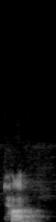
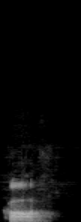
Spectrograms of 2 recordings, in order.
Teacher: We have an unrounded mid-low back vowel versus a rounded mid-low back vowel.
